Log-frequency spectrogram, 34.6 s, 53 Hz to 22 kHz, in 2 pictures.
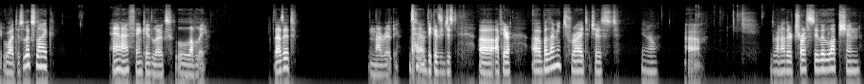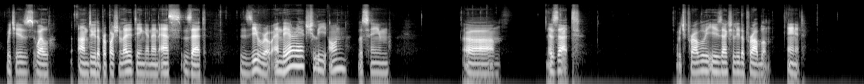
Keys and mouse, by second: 0.1 shift+middle drag, 1.5 click, 2.3 shift+middle drag, 2.8 middle click, 3.2-4.0 middle drag, 4.4-8.3 middle drag, 9.1 click, 9.5 middle click, 10.6 Tab, 12.2 KP_3, 13.8 click, 14.2 shift+middle click, 14.9 drag, 16.0 s, 18.7 click, 20.0 s, 22.9 Escape, 23.8-26.4 middle drag, 26.7 shift+middle click, 27.0-30.7 middle drag, 31.3 KP_1, 33.6-34.5 middle drag.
